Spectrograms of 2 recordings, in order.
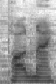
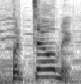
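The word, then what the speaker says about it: Potomac: could only have been seen by literal miles Pac yes pronounced it wrong but that's okay it's a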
